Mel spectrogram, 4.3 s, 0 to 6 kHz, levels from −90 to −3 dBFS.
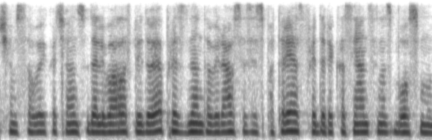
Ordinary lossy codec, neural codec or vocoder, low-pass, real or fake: Opus, 24 kbps; codec, 16 kHz in and 24 kHz out, 1 kbps, XY-Tokenizer; 5.4 kHz; fake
